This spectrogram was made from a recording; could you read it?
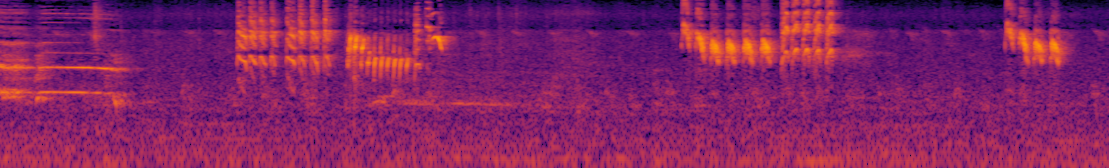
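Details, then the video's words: Agitated leafbird (cucak ranting or cica daun) provoked by another bird; faint whistles open, then three groups of fast, high chattering notes with pauses of a few seconds between them. "cucak Ranti bahan auto esmosi||dipancing Burung ini"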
